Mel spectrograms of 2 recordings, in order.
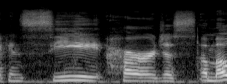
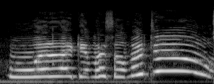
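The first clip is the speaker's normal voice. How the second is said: very high, sustained comic cry; mock despairing wail; 4 dB louder than usual. Driver laments taking on drunk passenger, mock wail. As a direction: wail it out as exaggerated regret.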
